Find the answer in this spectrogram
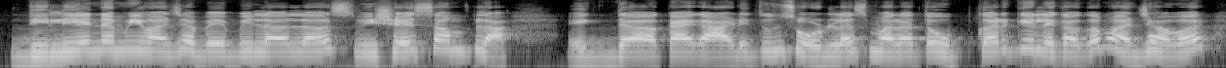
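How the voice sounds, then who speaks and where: A woman's voice: sits high, normal speed, a little mellow, close to an everyday voice. A woman voicing a rude, arrogant young woman who talks dismissively, in a serial recap.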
